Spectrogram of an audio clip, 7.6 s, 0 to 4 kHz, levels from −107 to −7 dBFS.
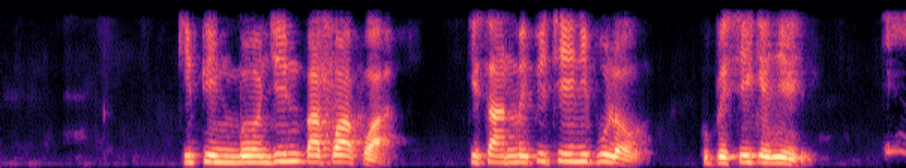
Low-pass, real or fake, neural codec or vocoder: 3.6 kHz; fake; codec, 16 kHz, 2 kbps, X-Codec, WavLM features, trained on Multilingual LibriSpeech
